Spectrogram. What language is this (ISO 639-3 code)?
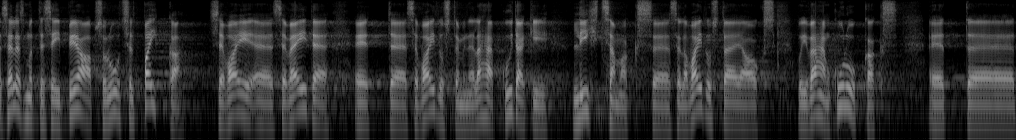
est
